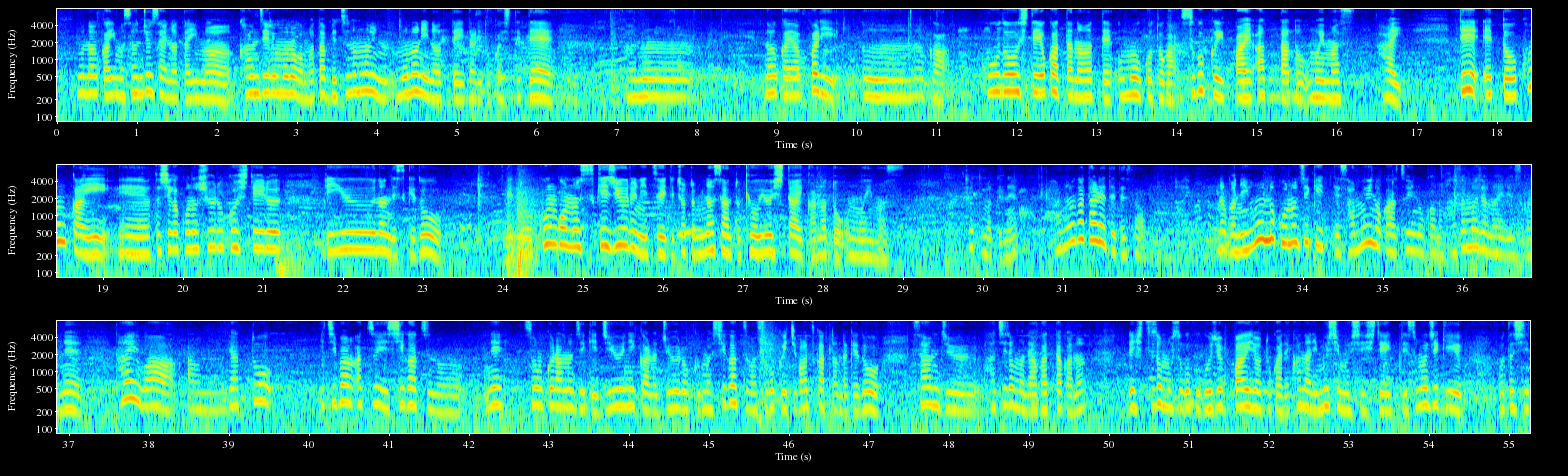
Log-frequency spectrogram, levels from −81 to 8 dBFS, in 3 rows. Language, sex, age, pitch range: Japanese, female, 20-39, 210-260 Hz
